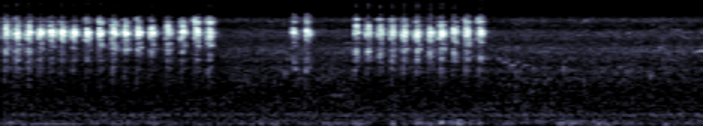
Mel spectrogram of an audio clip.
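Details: Wild Eurasian tree sparrow fighting, recorded for training: quick high chirps in a burst, a brief pause, then a short second series, over low rumbling background noise.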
